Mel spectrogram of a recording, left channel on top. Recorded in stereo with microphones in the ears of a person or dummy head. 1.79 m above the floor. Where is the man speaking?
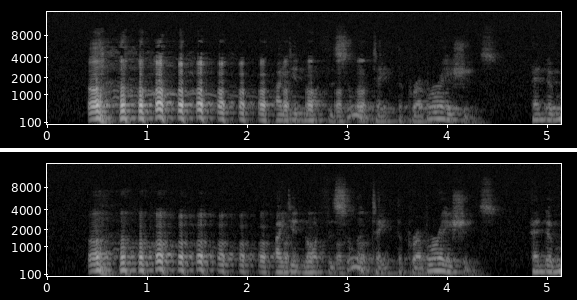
65° right (ahead or behind), 7 m.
